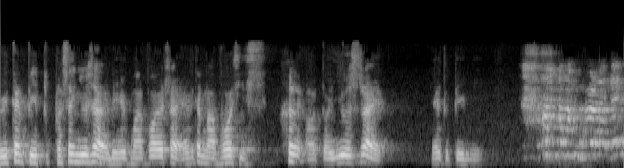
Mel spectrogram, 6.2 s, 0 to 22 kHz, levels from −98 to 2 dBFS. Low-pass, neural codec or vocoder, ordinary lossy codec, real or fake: none; none; none; real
